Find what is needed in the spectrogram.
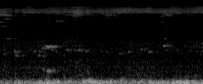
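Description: Low, steady rumble of a moving car's engine and tyres, heard from inside the cabin.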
